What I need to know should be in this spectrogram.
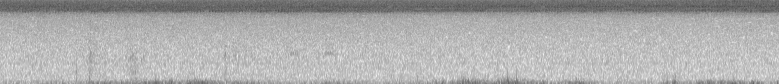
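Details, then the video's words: Crickets chirping as a continuous, shrill, high-pitched drone that holds steady without pauses, over low rustling and wind-like rumbling. "zirpenden Grillen"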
